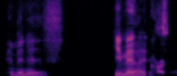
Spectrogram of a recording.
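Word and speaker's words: Jiménez: with which is this himz himene himz himene empis emphasis there's an accent on the E that's where you're supposed to put the accent jimz yes jimz Jim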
